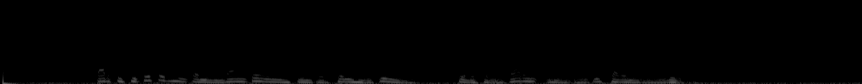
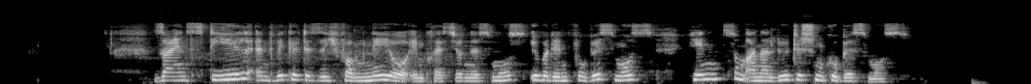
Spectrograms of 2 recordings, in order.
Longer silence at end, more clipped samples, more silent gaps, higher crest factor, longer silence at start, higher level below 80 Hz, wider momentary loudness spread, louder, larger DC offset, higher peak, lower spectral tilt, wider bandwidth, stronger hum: second, 0 s vs 1.25 s; neither; neither; about the same, 16 dB vs 14 dB; second, 0 s vs 1.15 s; second, -68 dBFS vs -52 dBFS; second, 5 LU vs 10 LU; second, -60 LUFS vs -14 LUFS; neither; second, -44 dBFS vs 0 dBFS; first, -11 dB/octave vs -4.5 dB/octave; about the same, 7.2 kHz vs 7.4 kHz; neither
